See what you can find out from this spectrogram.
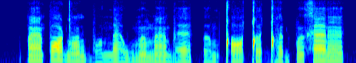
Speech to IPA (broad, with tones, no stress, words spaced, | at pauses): pæ̃˥ pɒ˥ ɖɑ̃˧˥ɖbɔ˩næ˩˧w mə̃˧˥mæ̃˧bɛ˩˧ | ə˩˧mǃʼɒ˧˥ǃə˧ ɡ͡ǃæ˩˧ɖpə̃˩˧xæ˥ɾɛ̃˥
